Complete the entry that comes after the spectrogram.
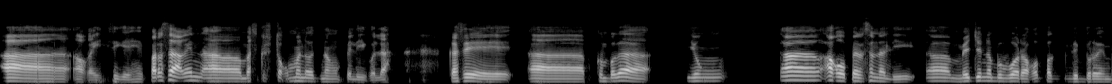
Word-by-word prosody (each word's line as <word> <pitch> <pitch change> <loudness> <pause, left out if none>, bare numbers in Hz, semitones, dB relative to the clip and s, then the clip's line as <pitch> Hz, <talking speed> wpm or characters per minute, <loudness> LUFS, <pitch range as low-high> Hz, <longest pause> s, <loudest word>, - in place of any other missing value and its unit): Ah, 140 -4 +4
okey 110 -3 -6
sige. 120 -4 -9 0.2
Para 165 +3 +3
sa - - +7
'kin, 185 -1 -3
ah, 145 -1 +3
mas 145 +1 -5
gusto - - -12
kong 160 - -9
manood 150 -2 -4
ng 130 -2 -8
pelikula. 115 -4 -7 0.6
Kasi, 140 -5 +1 0.2
ah, 135 -2 +2
kumbaga 155 -2 +1 0.4
'yong, 160 0 -7 0.6
ah, 195 0 +6
ako 175 -4 +5
personally, 145 -7 -4
ah, 160 -1 -1
medyo 155 +5 -2
nabu-bore 150 -3 -1
ako 130 - -3
'pag 140 -2 -7
libro 130 -1 -5
'yong 125 -1 -8
145 Hz, 145 wpm, -23 LUFS, 130-160 Hz, 0.6 s, sa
